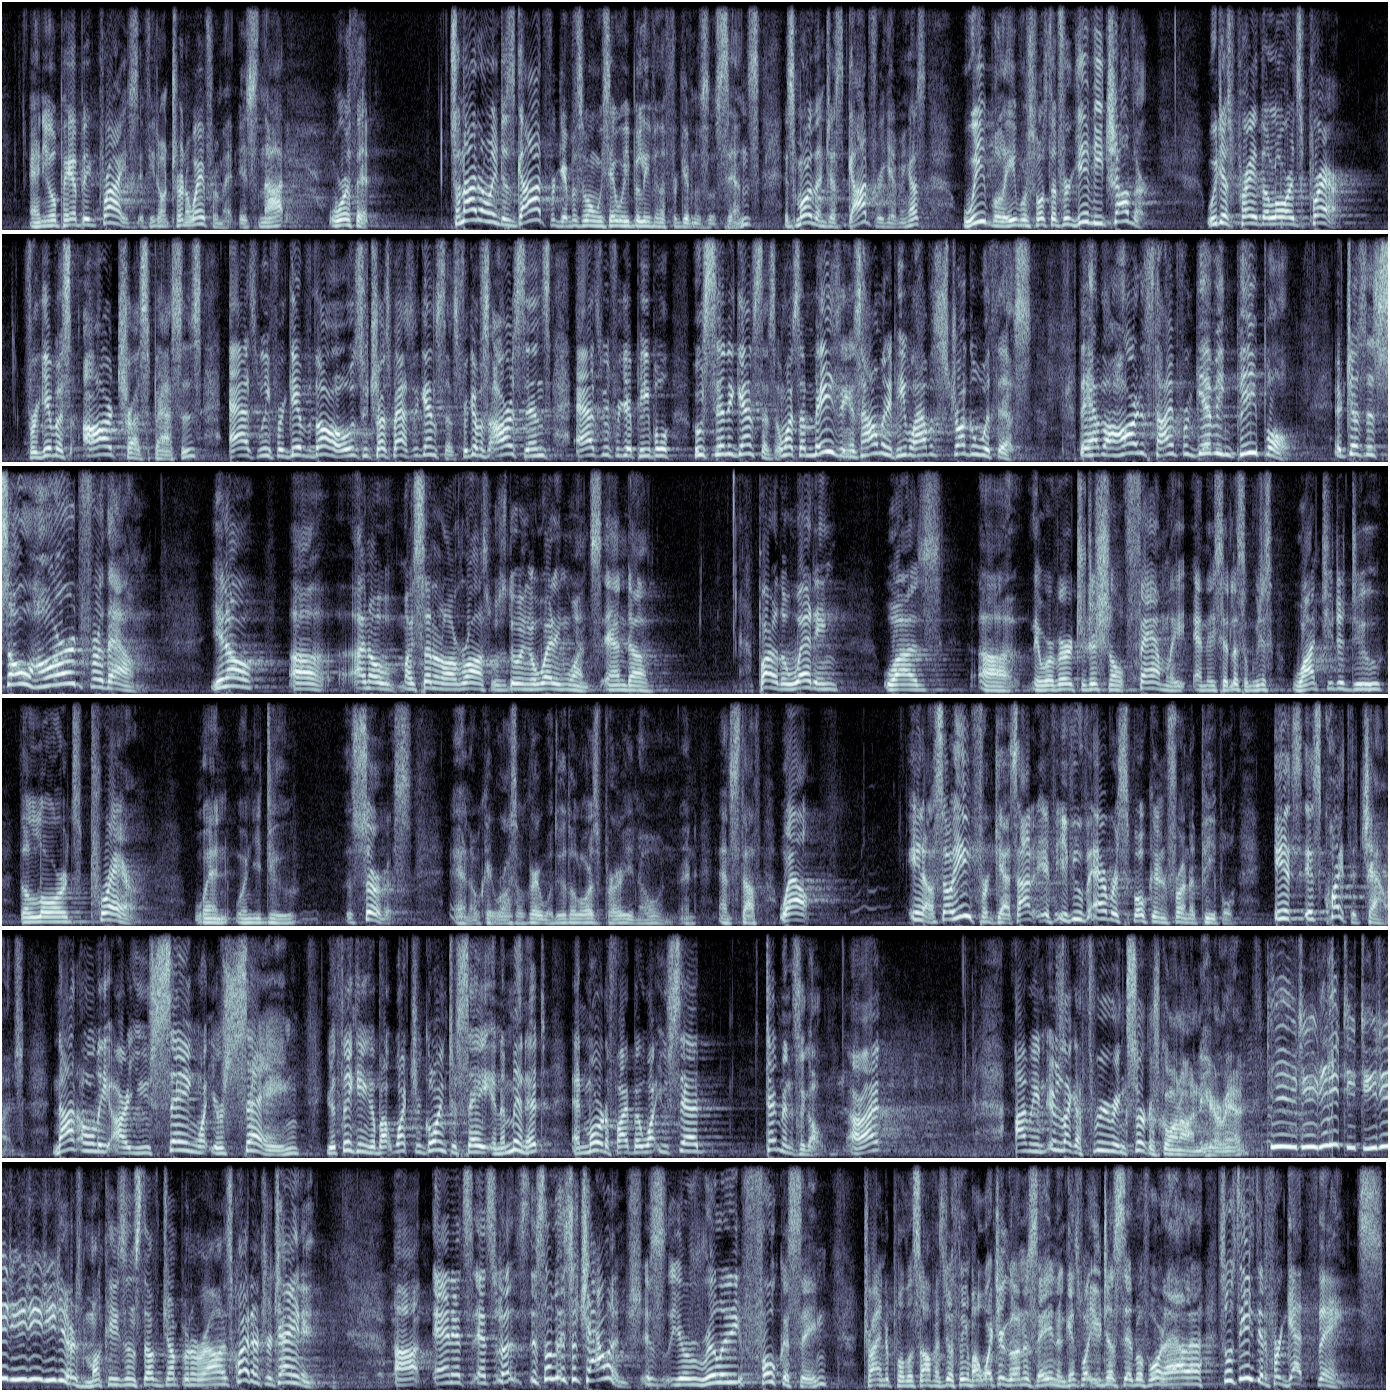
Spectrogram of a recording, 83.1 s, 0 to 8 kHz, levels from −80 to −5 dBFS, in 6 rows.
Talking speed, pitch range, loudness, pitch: 205 wpm, 170-275 Hz, -13 LUFS, 225 Hz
